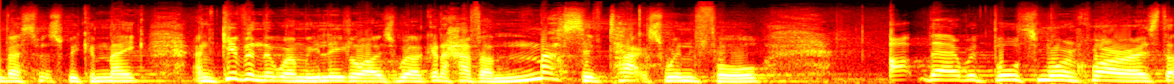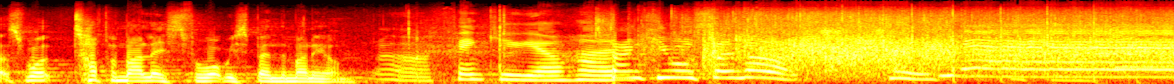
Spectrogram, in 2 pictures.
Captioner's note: applause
